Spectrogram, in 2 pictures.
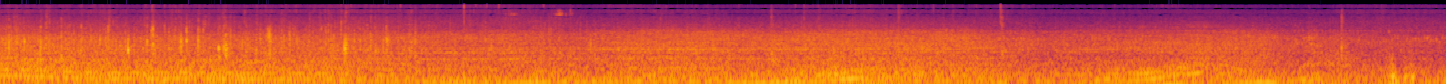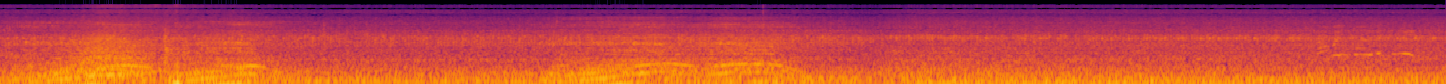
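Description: An off-road truck's engine rumbles and revs repeatedly as it climbs through mud.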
